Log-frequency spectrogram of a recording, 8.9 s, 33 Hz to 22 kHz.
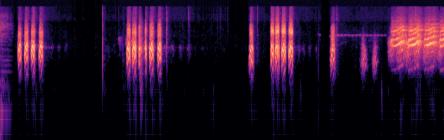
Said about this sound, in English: And the first song is actually from an album, …. So everything you hear is birds. Page 118, American Crow.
